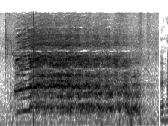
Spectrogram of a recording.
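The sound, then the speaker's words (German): A horse neighs loudly, one long shrill whinny with a wavering, quivering pitch lasting about two seconds before breaking off into a short snort. “das war ein Pferd.”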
